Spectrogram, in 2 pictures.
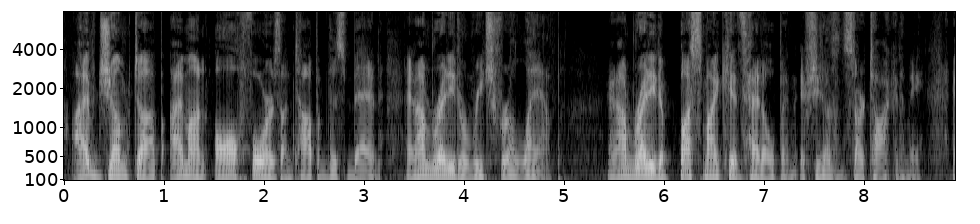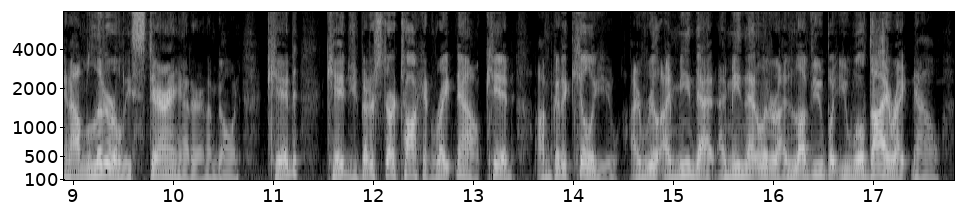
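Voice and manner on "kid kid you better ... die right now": panicked voice, louder. Retelling staring down their kid who won't talk, retelling a panicked threat. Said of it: "I am in full on panic mode".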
